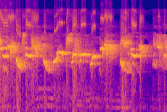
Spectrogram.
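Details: Nearly moulting caged orange-headed thrush sings a continuous, rich run of varied whistled and warbled notes, fast and loud, with hardly a pause.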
